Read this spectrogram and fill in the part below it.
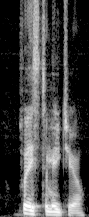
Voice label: Voice Acting es M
